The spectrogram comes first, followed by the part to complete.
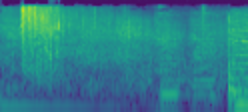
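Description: A gunshot: a sharp crack about a quarter second in, right after another just before it, echoing away over about a second as the music drops out.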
